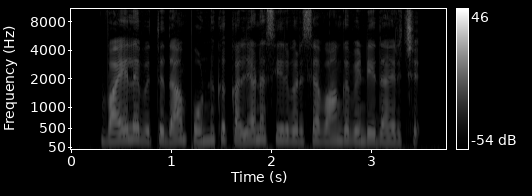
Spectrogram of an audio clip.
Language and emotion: Tamil, sad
